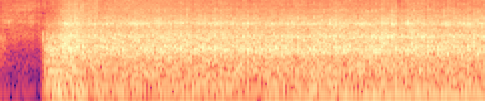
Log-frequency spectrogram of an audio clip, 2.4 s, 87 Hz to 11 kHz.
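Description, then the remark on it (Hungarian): A heavy truck engine rumbles loudly at a haulage company's truck yard in Szekszárd, Hungary, kicking in abruptly after a brief quiet moment and holding a steady, dense roar with a low throbbing hum underneath, with no voices. “30 éve foglalkozik teherfuvarozással ennek a szekszárdi telepnek a tulajdonosa. 15 kamionja van, mindegyik átlagosan 10.000 kilométert fut havonta.”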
